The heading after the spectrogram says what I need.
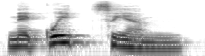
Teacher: la t va a sonar como ts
